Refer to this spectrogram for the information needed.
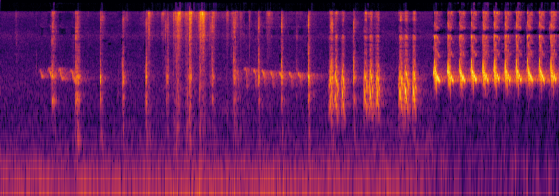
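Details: Black-winged myna song from the wild, used to lure birds: clicks and short whistles, two loud harsh bursts, then a fast regular train of sharp, ringing notes.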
